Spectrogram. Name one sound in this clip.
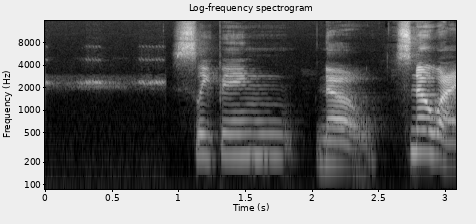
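A young woman speaks with animation into a close microphone.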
